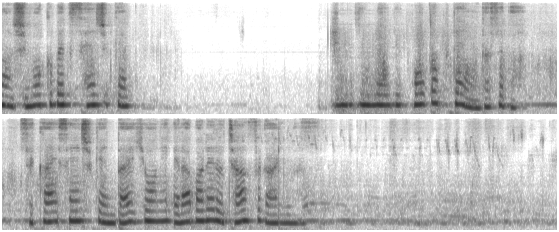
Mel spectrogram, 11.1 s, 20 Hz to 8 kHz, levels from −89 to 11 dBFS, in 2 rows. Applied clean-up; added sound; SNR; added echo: neural separator model SepFormer DNS4.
